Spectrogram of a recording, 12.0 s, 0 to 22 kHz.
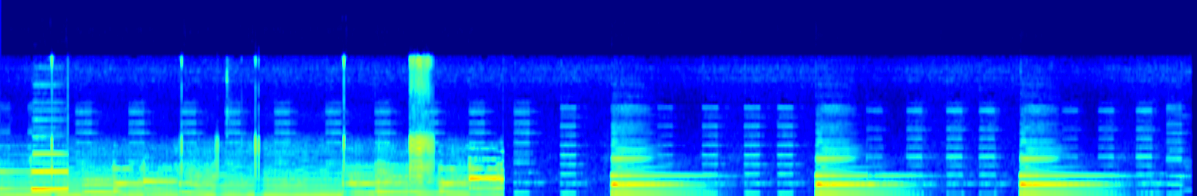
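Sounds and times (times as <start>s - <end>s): patient monitor alarm chime: 0.0s - 2.0s, 5.2s - 11.9s.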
